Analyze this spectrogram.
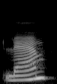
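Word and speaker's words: lamb: B silent रहेगा। जैसे एम और बी साथ में रहेंगे ना स्पेलिंग के लास्ट में तो बी साइलेंट रहता है। लैम थंब पढ़ते हैं। बी को नहीं पढ़ते।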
